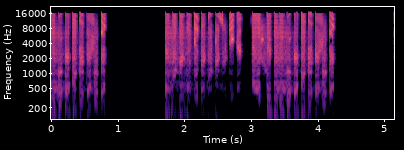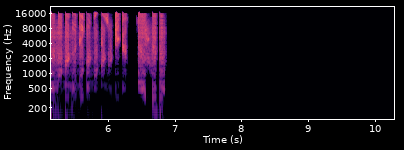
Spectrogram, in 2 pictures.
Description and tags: synth sequence using sylenth and camel audio camel phat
